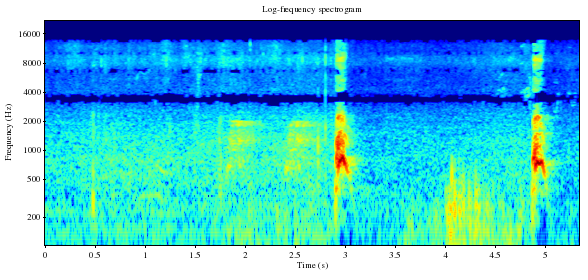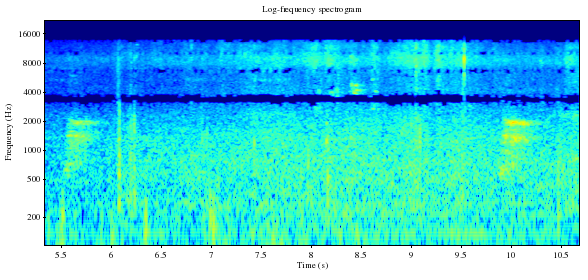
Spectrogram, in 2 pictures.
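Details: Dogs barking at the wind: two loud sharp barks about two seconds apart, with softer distant yaps in between and a steady hiss of wind throughout.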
